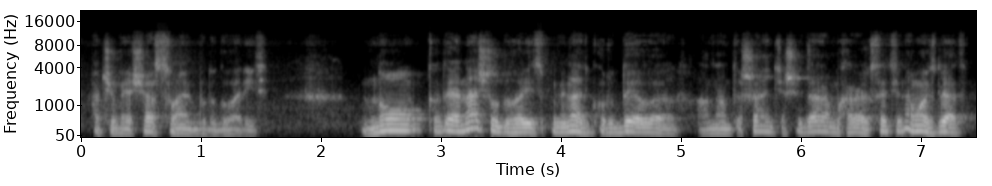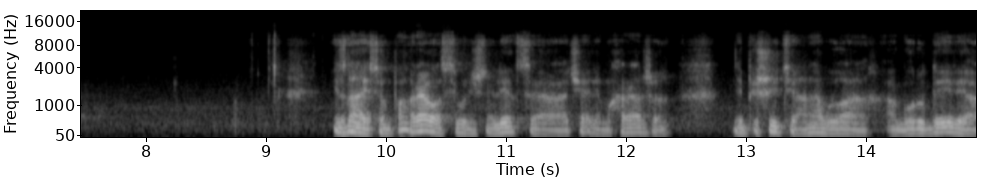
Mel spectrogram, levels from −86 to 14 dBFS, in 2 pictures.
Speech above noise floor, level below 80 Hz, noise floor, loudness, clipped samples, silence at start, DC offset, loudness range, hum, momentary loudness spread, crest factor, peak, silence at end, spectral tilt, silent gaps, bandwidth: 35 dB; -62 dBFS; -61 dBFS; -26 LUFS; under 0.1%; 0.1 s; under 0.1%; 6 LU; none; 17 LU; 20 dB; -6 dBFS; 0 s; -5.5 dB/octave; none; 12 kHz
